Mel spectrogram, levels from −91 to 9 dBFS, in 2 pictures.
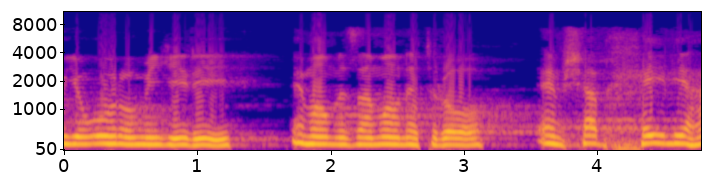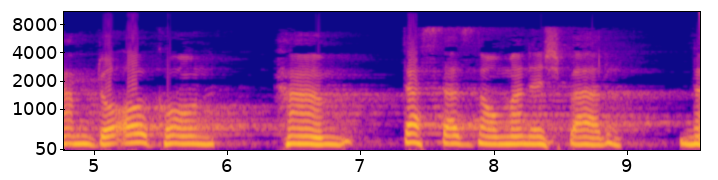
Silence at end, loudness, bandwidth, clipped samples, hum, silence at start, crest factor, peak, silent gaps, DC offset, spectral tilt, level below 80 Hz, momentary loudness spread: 0 s; -10 LUFS; 7.2 kHz; 1%; none; 0 s; 10 dB; 0 dBFS; none; under 0.1%; -9.5 dB/octave; -40 dBFS; 10 LU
